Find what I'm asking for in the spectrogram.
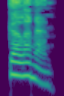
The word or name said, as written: kalangan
